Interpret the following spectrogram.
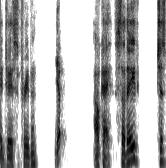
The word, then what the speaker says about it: Friedman: Is that how you say it, Jason Friedman?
